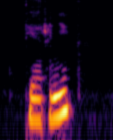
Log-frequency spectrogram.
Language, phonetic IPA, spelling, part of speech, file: Polish, [ˈpʲjɛrʲɲik], piernik, noun, LL-Q809 (pol)-piernik.wav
